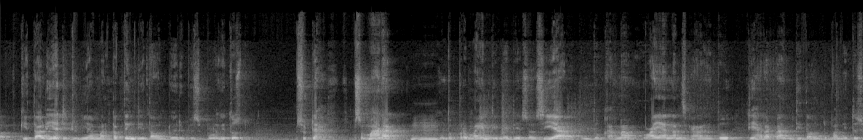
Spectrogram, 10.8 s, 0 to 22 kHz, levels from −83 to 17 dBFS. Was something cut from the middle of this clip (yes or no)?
yes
